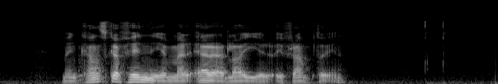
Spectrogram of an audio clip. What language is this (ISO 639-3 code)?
fao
